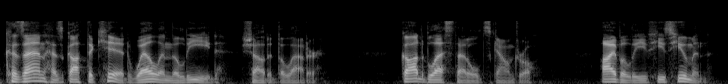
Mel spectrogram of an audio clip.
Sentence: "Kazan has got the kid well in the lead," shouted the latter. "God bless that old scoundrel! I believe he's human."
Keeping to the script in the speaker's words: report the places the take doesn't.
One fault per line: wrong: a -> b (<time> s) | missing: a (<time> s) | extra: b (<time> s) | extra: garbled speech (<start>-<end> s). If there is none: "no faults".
no faults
